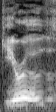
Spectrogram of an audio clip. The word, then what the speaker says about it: gyros: gyros and eggs. Wait. Did you just put a hard G on that?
